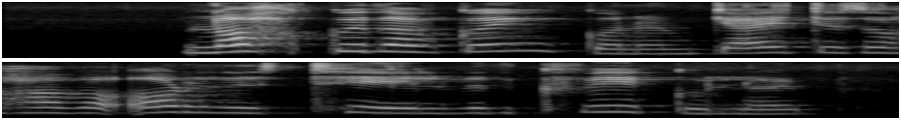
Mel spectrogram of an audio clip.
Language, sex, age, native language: Icelandic, female, 11, Icelandic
